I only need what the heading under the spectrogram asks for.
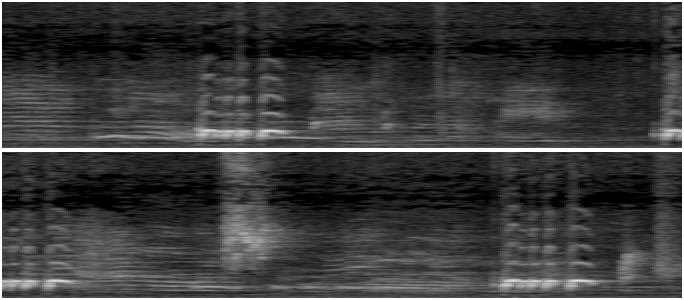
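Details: Local zebra dove used as a lure so other doves answer in turn, giving three rolling, low cooing phrases about every two and a half seconds, with steady background hum and a faint high chirp.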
